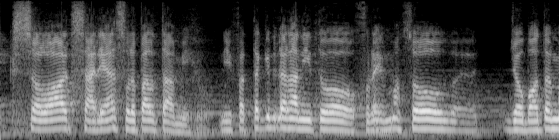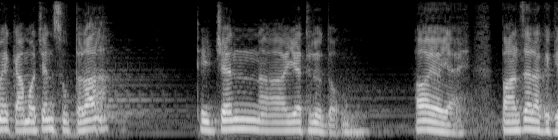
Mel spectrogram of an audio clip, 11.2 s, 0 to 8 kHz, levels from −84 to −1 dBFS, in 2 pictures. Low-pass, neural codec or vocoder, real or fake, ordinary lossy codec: none; codec, 16 kHz, 0.4 kbps, LongCat-Audio-Codec; fake; none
